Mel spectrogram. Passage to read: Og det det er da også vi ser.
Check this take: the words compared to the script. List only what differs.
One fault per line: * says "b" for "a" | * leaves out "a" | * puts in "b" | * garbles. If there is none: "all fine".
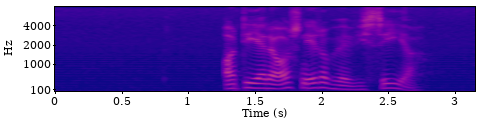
* leaves out "det"
* puts in "netop hvad"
